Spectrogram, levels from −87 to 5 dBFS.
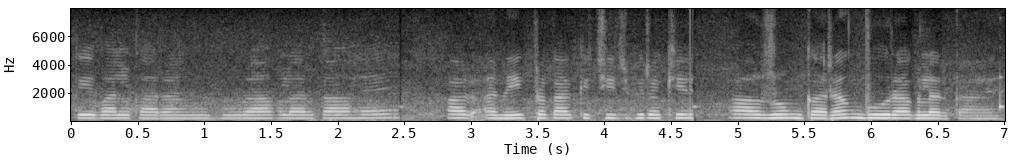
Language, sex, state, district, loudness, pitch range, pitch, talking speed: Hindi, female, Chhattisgarh, Raipur, -13 LUFS, 230-245 Hz, 235 Hz, 190 wpm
